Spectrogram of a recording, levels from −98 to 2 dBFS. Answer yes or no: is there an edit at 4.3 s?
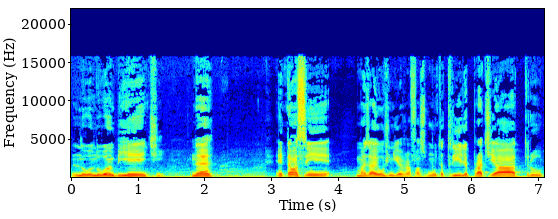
yes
